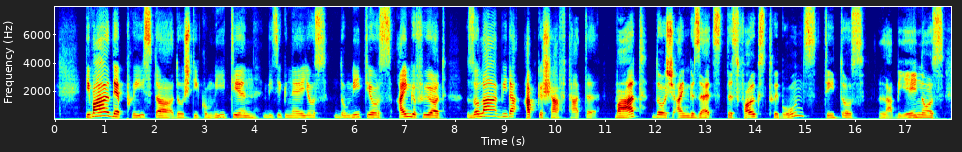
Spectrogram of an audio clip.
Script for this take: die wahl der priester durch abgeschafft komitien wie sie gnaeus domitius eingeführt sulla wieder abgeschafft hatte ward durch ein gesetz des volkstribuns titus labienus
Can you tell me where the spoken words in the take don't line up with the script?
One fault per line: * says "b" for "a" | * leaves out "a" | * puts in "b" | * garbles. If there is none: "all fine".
* says "die" for "abgeschafft"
